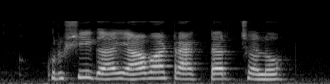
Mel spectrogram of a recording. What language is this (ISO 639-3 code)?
kan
